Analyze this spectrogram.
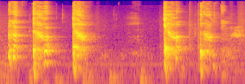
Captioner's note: baby coughing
